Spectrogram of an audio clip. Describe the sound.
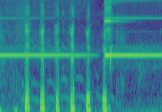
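A bell-like studio sound effect rung as a punchline: five quick, bright strikes in an even rhythm, then a final stroke that rings on with a sustained high tone, heard alone without talk.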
